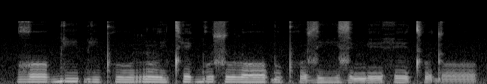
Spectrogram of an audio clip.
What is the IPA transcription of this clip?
ɣ oː˨ ɡ͡b iː˦ ɓ i˨ pʰ uː˨ r ũ˦ l i˨ tʰ e˦ ɡ͡b u˦ s u˦ l oː˦ ɓ u˦ pʰ ʊ˨ z iː˦ z ɪ˨ ŋ eː˨ h e˦˨ tʰ ʊ˨ d oː˨

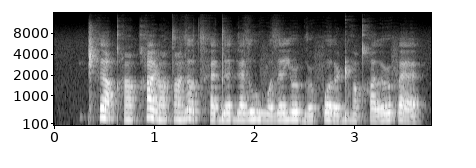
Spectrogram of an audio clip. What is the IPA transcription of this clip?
ǁʰ ɛ qʰ æ̃ qʰ æ ɭ æ̃ tˤ æ̃ z ʌ t͡sʰ æ d ɛ ɡ æ z u v ʌ z ɛ j ə˞ ɡ ə˞ f ʌ ɾ ə˞ ɖʱ ũ qʰ ʌ l ə˞ f æ

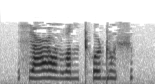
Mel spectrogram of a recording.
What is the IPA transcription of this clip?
x e ʕ õ ɳ ðˤ i n ʈʰ o ɖ u ʃ

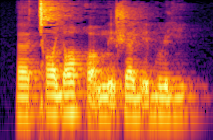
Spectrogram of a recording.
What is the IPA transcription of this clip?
æ˨ ǀ ɑ˧ j ɑ˦ qʷ æ̰˧ m ḛ˨ ʃ æ˦˨ j ḛ˦ b u˨ ɳ j i˧

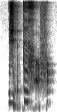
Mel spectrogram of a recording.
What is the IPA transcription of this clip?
ʒ ɛ̰ t ɪ x ɑ̰ f

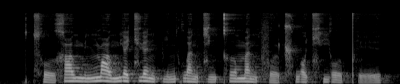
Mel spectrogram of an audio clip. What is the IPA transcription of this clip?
t͡sʰ o˨˩ ʊ̯ x ɑ˥ ʊ̯ m y˧˥ n m ɑ˥˧ ʊ̯ m j ɛ˥˧ t͡ɕ ɥ ɛ˥˩ n p i˧˥ n k w a˥˩ n t͡ɕ i˧˥ ŋ kʰ ɤ˥ m a˥˩ n f ɤ˨˩ ʈ͡ʂʰ w ɔ˥˧ t͡ɕʰ j o˥˩ ʊ̯ pʰ e˧˥ ɪ̯

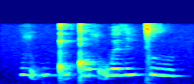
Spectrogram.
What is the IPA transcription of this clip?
z ṵ b u ɡ͡ǃ ṵ ɡ͡ǃ ɔ s o̰ w ɛ z i ǀ ɯ

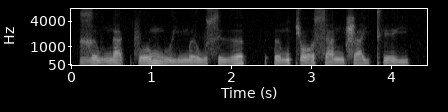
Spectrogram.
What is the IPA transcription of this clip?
ɣ ə˨˩ w n a˨˩ k̚ f o˧˥ m u˨˩˨ j m ə˨˩˦ w s ɨ˧˥ ə̯ | ʔ ə˨˩˦ m c ɔ˨˩˦ s a˨˩ ŋ ʂ a˨˩ j t̪ʰ e˧ j

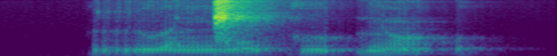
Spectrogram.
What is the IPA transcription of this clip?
r u ɐ̯ ŋ͡ǁ ɛ̃ k u ʔ ʎ õ ʔ

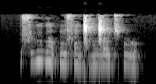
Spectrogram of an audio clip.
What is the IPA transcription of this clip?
s ṳ n ɠ ũ ʔ y s ɛ̃ ɡ͡ǁ o ŋ͡ǁ o t͡ʃ ʔ u

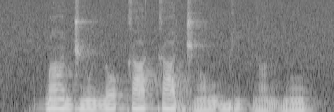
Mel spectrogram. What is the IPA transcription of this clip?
ɡ͡b ã˦ d͡ʒ ũ˧ n o˦ k a˦ k a˦˨ d͡ʒ ɔ̃˨˦ ɡ͡b i˧ ɡ ã˨ ɡ͡b ũ˧

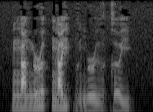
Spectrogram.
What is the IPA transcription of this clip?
ŋ a˧ n ɹ ə˦˥ k̚ ŋ a˧˥ j ɓ ə˨˩˨ ŋ ɹ ɨ˨˩˦ ə̯ k ə˧ j

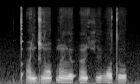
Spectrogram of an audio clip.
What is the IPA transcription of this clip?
qʼ ə̃ d͡ʑ ɔ̃ ɓ ɐ̃ l ə ʔ œ̃ ç y β ɔ t ʊ

